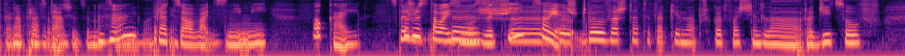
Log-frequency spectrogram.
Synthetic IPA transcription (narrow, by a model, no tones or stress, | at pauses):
aknapɾavd̪a̰ɕɛzɛmzamivwa̰pɾaɲɛsɔva̰d͡ʑzɲimʲi | ɔkɛj | sk̪ɔʐɨst̪awajt̪zɛmuzɘkkʲisɔjɛʂbɘwɘvaɾʂt̪at̪ɘt̪akʲɛnapʂɘ̥kwad̪vwaɕɲɛd̪laɾɔd͡ʑit̪suf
